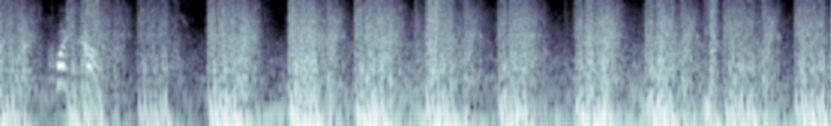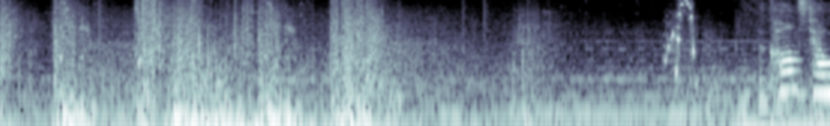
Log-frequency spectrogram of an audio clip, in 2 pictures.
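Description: Heavy blasts in the RF Online Next video game as a comms tower is destroyed, a loud rhythmic series of booming impacts about every half second, then fading rumble and a few lighter tones at the end.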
